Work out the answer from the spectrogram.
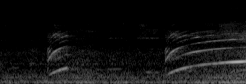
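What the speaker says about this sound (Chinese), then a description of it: "你按消防车的声音给爸比" A toy fire truck siren sounds in two short rising wails about a second apart, thin and electronic at close range in a quiet room.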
